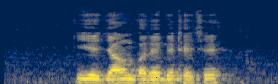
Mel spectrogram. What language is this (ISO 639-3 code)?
gig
